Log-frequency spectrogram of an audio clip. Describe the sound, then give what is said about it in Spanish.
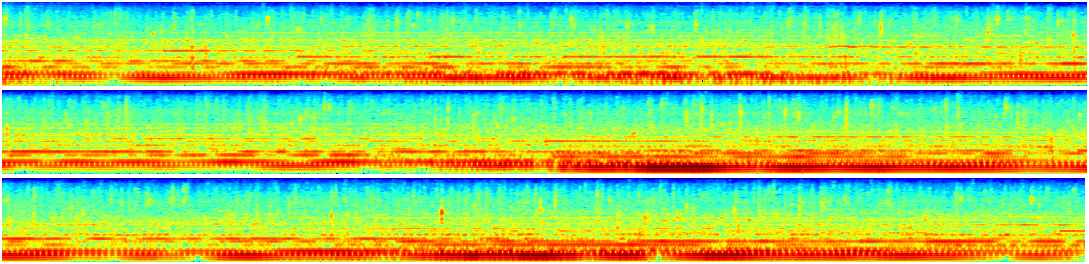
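Steady rain falls outside, a continuous soft patter of drops with a low, even rumble beneath, unchanging in level throughout, with no voices present. “Nota cómo el sonido de esta lluvia te limpia por dentro.”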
